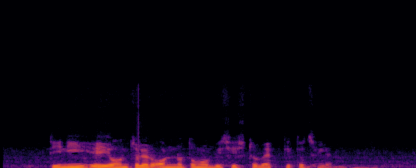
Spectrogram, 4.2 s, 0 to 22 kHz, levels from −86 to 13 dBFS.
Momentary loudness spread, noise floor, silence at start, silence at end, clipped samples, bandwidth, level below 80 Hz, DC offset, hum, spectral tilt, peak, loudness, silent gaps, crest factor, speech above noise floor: 14 LU; -53 dBFS; 0.55 s; 0.5 s; under 0.1%; 4.4 kHz; -56 dBFS; under 0.1%; none; -10.5 dB/octave; -10 dBFS; -24 LUFS; none; 16 dB; 29 dB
